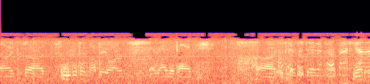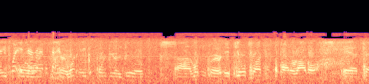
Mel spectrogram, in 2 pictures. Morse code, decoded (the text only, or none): none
